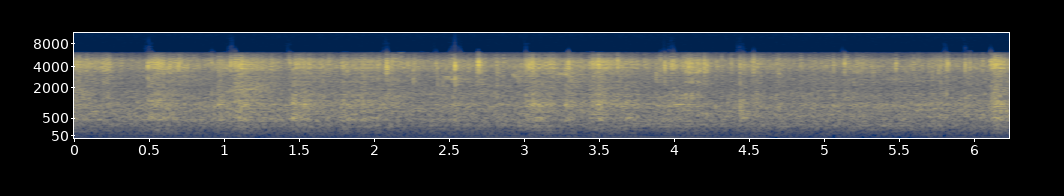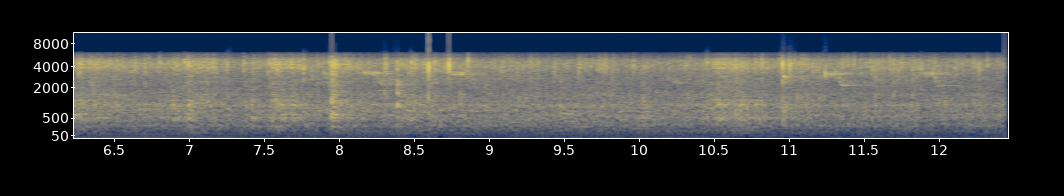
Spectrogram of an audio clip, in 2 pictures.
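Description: Papaya halwa mixture of milk and ghee bubbling and spluttering in a kadai as it cooks down toward dryness, a steady sizzle with many small irregular pops.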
